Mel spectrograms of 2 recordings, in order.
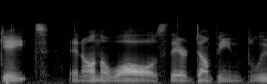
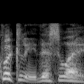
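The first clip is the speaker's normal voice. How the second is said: very loud, shrill, very high-pitched, urgent voice; 10 semitones higher, 11 dB louder than usual. Voicing the captain who runs up during the siege: urgent captain in battle. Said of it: "He looks at you and goes".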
